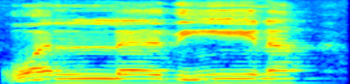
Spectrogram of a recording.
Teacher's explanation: هذه اللام المشدده لا تمسكها لا تطل جريان الصوت فيها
